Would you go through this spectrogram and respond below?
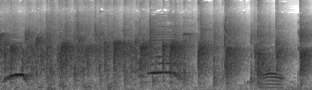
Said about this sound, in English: Can you give him a hand clap? Come on, real quick. Yeah.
